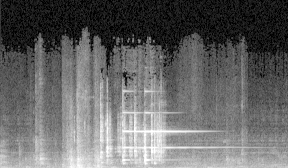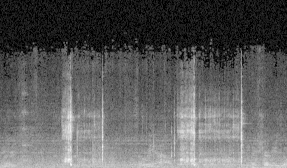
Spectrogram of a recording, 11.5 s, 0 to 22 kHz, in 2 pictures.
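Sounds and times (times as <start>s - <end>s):
rotary phone rattling handling: 1.3s - 4.7s
rotary phone brief bell-like ding: 2.5s - 5.2s
rotary phone dial whirring clicks: 7.0s - 7.9s, 9.2s - 10.7s.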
